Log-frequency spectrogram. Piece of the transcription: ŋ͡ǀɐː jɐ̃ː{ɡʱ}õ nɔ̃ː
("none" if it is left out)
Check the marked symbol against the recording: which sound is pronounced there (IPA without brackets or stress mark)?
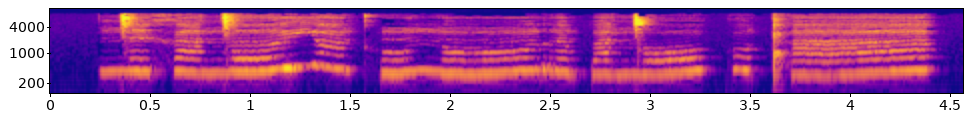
kʰ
